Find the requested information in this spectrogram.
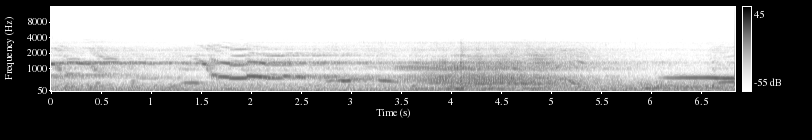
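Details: Humpback whale song: drawn-out tonal moans with stacked harmonics near 500 to 1000, a falling swoop at one and a half seconds and a rough, pulsed groan mid-clip, over a steady low underwater rumble.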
